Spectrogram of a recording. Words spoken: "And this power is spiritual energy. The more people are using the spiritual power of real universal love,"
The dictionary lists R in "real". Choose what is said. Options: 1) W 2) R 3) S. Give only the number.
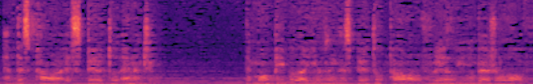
2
